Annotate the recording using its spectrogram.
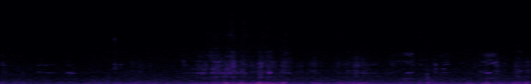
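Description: A caught fish splashes as it is pulled out of the water.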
